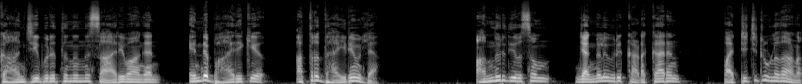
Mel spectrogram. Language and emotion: Malayalam, fearful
